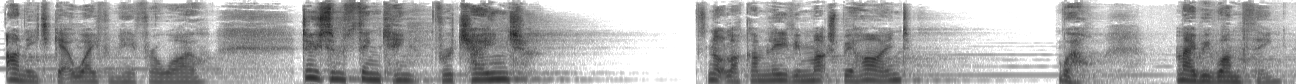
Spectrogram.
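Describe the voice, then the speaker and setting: Casting: a young warrior monk for a fantasy game, lowish husky voice, blunt, earnest, reverberant with music. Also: female voice, unhurried, long pauses, a little mellow. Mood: wistful. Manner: plain-spoken, earnest. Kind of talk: dramatic fantasy game acting. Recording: long reverb, music behind.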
